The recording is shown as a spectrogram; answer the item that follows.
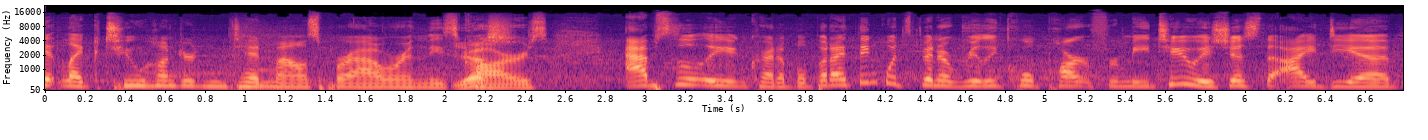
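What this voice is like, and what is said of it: Usual voice. Nothing is said of it.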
